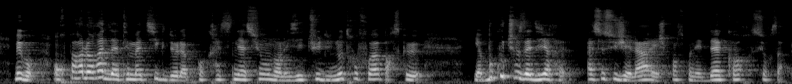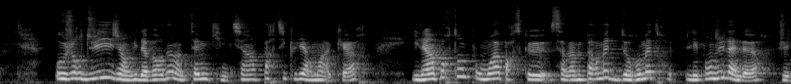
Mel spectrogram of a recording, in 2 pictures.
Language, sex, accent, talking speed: French, female, French, 250 wpm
